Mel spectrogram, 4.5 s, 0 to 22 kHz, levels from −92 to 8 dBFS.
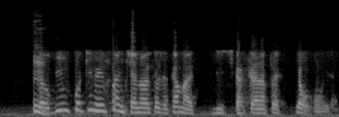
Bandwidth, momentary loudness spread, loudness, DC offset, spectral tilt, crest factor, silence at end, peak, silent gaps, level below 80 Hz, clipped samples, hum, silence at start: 15.5 kHz; 6 LU; -38 LUFS; under 0.1%; -6 dB/octave; 14 dB; 0 s; -24 dBFS; none; -60 dBFS; under 0.1%; none; 0.05 s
